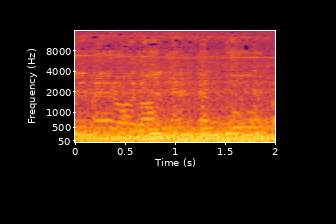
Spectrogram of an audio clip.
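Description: Steady low engine and road rumble inside a semi-truck cab at highway speed, with a faint voice or singing over it.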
